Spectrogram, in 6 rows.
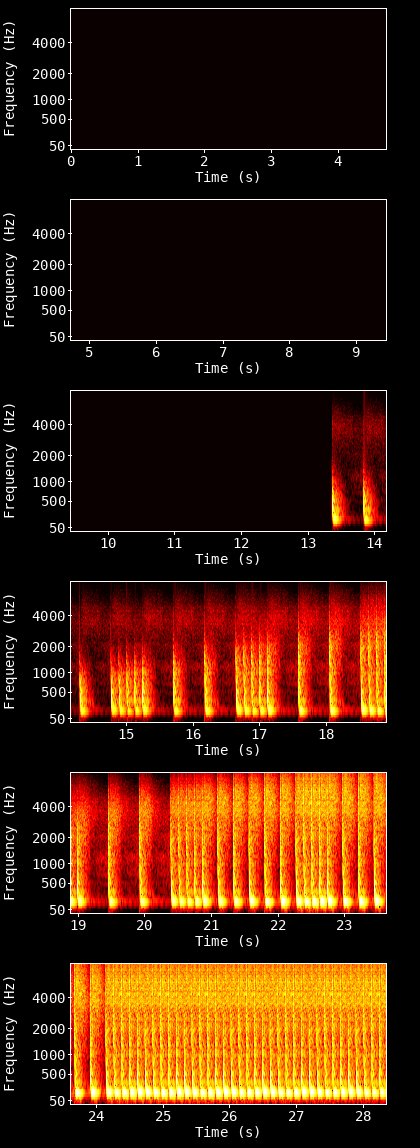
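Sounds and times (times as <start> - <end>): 
drum loop: 13.4 - 28.3
snare uplifter: 14.4 - 28.3.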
